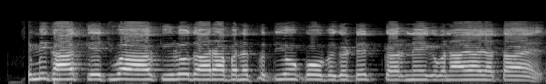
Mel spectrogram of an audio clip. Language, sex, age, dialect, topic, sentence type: Hindi, male, 25-30, Awadhi Bundeli, agriculture, statement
